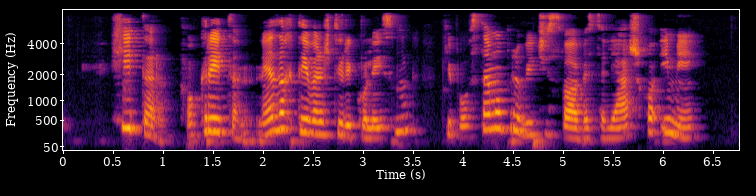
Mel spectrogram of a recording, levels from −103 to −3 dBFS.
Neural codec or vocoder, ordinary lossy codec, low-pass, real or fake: none; none; 7.2 kHz; real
